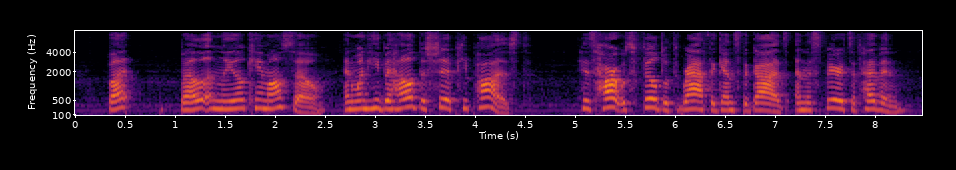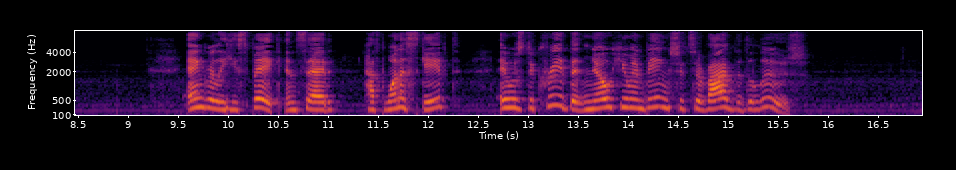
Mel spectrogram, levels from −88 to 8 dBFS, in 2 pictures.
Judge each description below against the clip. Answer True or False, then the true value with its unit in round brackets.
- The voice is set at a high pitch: True (240 Hz)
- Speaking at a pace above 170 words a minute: False (165 wpm)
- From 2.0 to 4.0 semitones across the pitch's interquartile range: True (3.4 semitones)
